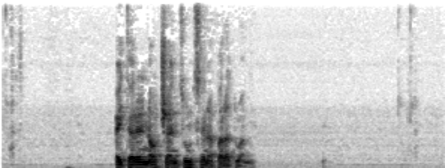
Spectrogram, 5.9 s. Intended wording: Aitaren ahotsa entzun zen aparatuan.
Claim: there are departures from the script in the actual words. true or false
false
